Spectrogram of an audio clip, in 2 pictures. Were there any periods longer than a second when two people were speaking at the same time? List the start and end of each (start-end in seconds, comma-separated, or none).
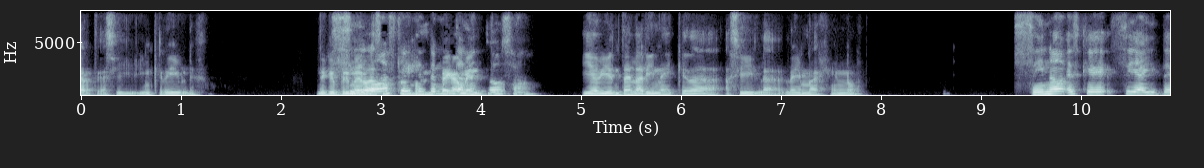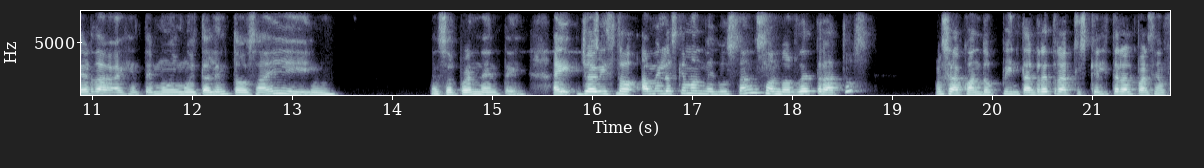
2.6-4.3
